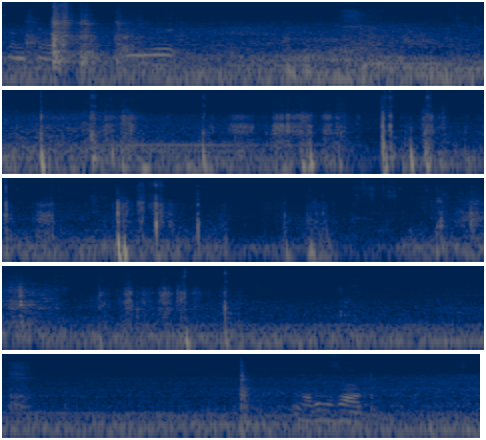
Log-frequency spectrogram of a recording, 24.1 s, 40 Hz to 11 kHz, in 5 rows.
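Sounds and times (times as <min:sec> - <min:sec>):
metal clanking and scraping: 0:00.0 - 0:02.1, 0:02.8 - 0:17.1.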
